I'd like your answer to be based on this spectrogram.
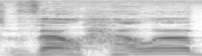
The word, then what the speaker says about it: VA-11 Hall-A: I guess it's pronounced Valhalla, but it's written out as VA-11. Hall-A.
